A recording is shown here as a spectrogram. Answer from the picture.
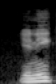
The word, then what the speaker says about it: Yannick: How do you say his first name? Is it Yannick? – Yannick Ngakoue from Jacksonville. – Yannick Ngakoue. Yeah.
